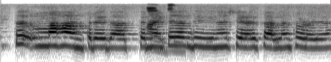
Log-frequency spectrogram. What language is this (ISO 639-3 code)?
pan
